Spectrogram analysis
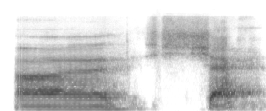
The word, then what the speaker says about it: chef: Dia di sini pengucapannya itu seperti sh, seperti misalnya, oke, di sini chef, jadi ada sh kayak chef, oke.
